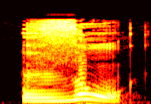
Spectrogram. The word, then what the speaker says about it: vont: Then ils vont, final T not pronounced, and then O and together, on vont.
